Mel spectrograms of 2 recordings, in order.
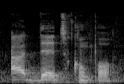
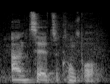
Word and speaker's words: Antetokounmpo: In a Greek way, you gotta say with a D, so it's Antetokounmpo. But in the Greek way, you say with the NT, like Antetokounmpo.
